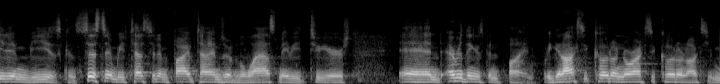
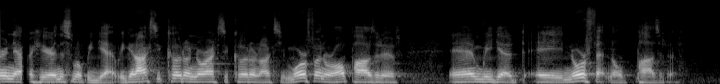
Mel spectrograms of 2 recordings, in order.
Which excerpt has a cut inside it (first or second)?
first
